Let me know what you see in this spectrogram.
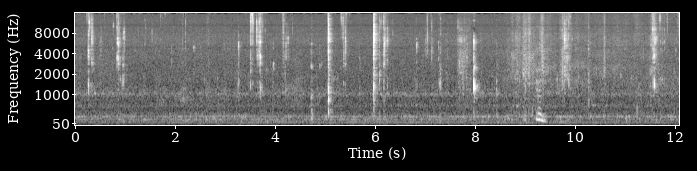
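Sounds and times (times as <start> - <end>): faint steady hum: 0.0 - 12.0
wet chewing: 0.2 - 1.1.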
